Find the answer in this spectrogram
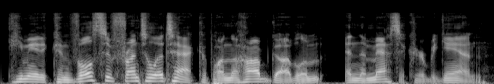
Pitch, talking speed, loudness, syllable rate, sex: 110 Hz, 145 wpm, -18 LUFS, 5.4 syllables/s, male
